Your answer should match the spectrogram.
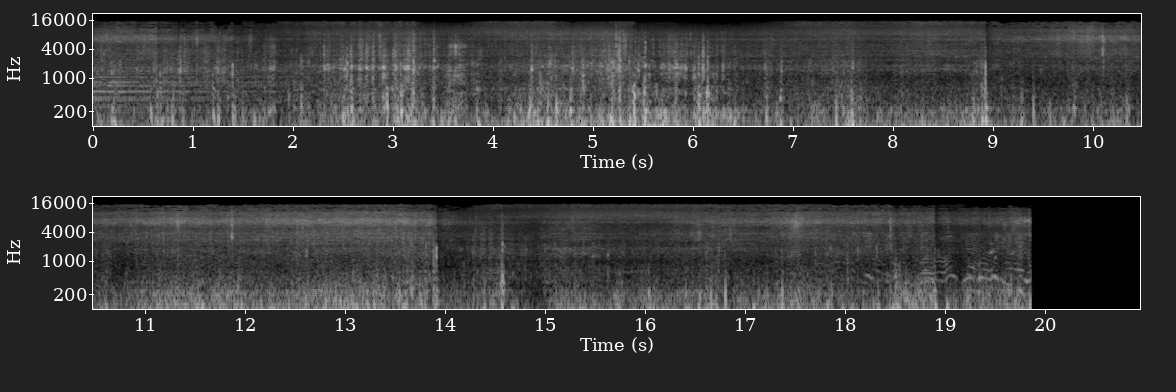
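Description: A mountain bike ridden fast down a dirt singletrack, heard through the rider's action camera: wind buffeting the microphone, tyres on dirt, and the bike's chain and frame rattling and knocking over bumps. It eases briefly about two thirds of the way in and cuts off suddenly at the end.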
